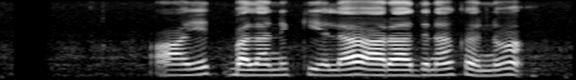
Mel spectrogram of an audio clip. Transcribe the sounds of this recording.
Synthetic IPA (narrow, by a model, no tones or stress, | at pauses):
aːjet̪̚balanːəkijəlaːaːɾaːd̪ənaːkərnəʋa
